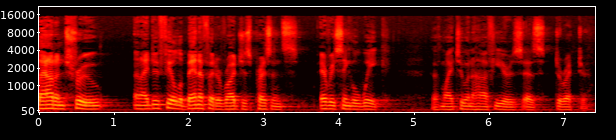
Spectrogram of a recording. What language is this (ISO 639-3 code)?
eng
